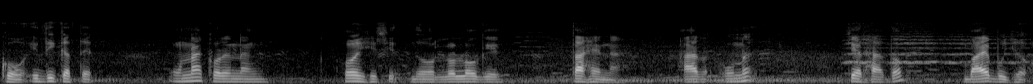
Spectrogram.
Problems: constant background noise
